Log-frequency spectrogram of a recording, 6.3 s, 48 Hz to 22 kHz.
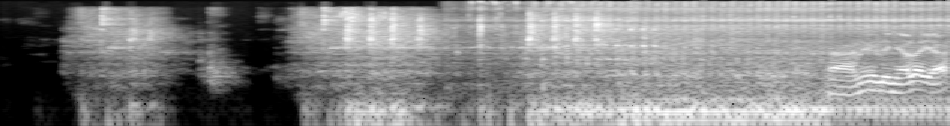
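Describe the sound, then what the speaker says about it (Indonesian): A Honda Vario 125 scooter engine cranks and catches after a short pause, then settles into a steady, close idle while a person talks over it. "sekarang kita nyalakan mesinnya"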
